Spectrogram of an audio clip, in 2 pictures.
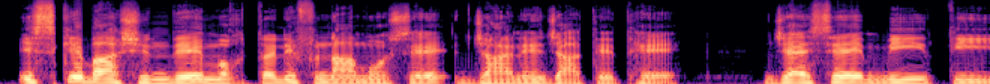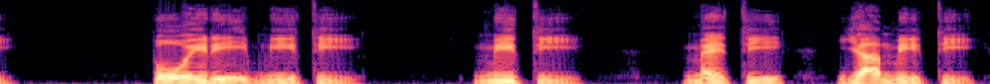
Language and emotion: Urdu, neutral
